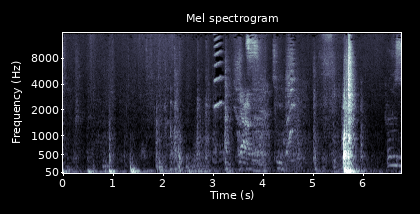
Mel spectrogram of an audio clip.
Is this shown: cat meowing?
no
